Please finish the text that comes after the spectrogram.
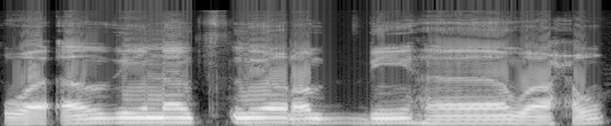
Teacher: jadi ketika membaca huruf hams tersebut ada nafas yang mengalir keluar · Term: hamasiah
